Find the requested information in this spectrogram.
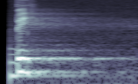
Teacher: The burst, the explosive opening of the lips, of the consonant b becomes audible.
